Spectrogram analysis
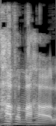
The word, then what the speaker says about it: Hawa Mahal: No, H A W A might be the Hawa Mahal, but they pronounce it the Hava Mahal over here. They pronounce with H A Va.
